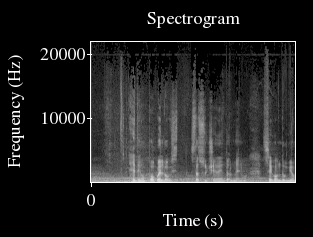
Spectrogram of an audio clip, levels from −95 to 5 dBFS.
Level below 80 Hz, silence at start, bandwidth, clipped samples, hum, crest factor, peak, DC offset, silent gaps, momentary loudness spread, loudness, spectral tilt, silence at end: -38 dBFS; 0 s; 19 kHz; under 0.1%; none; 20 dB; 0 dBFS; under 0.1%; none; 15 LU; -22 LUFS; -6 dB/octave; 0 s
